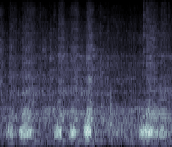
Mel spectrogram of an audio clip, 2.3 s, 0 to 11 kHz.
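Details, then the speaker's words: Beta 250 two-stroke after jetting change (38 pilot, Suzuki ECJ needle), steady throttle with clutch slipping: crisp, even pickup off the bottom, no bogging; much cleaner low end. "off the bottom like I said holding steady throttle slipping the clutch a little even nice you can hear it's a lot lot cleaner down on the bottom not so uneven"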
